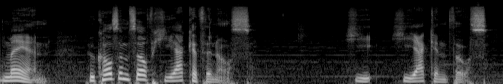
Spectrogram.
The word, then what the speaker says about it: Hyacinthos: Hyacinthos. Yeah, I had one too many syllables there.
